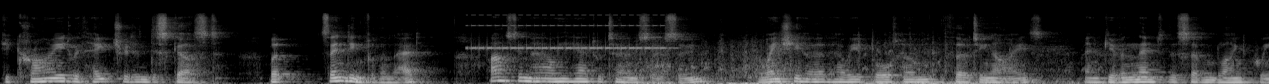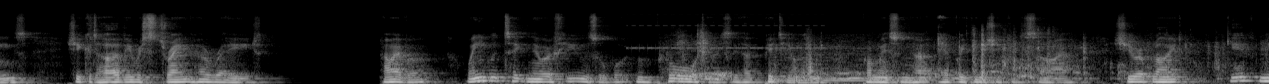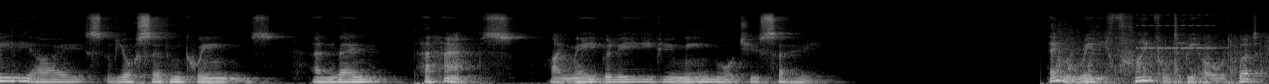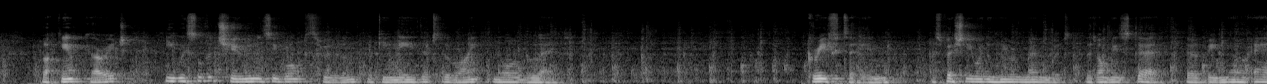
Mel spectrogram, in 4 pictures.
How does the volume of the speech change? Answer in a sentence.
The loudness of the speech stays about the same.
